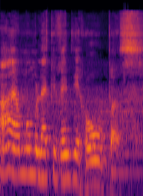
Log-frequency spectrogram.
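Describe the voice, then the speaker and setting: A man speaks in a high-pitched voice. There is noticeable background noise. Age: 60s. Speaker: lawyer and anti-cult activist. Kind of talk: personal testimony monologue. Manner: halting, repetitive.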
